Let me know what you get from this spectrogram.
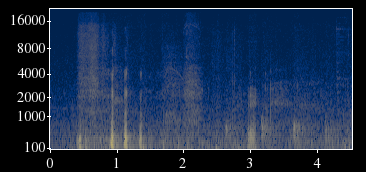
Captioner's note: chuckling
